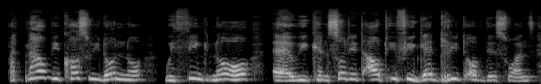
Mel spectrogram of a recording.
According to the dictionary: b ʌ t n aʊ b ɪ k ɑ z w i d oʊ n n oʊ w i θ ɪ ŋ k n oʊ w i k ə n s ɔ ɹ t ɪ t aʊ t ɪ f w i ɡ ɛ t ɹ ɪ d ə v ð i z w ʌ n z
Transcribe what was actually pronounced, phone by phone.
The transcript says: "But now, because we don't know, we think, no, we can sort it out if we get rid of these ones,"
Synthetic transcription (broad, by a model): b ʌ t n aʊ b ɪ k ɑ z w i d oʊ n n oʊ w i θ ɪ ŋ k n oʊ w i k ə n s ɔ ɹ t ɪ t aʊ t ɪ f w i ɡ ɛ t ɹ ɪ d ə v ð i s w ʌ n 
